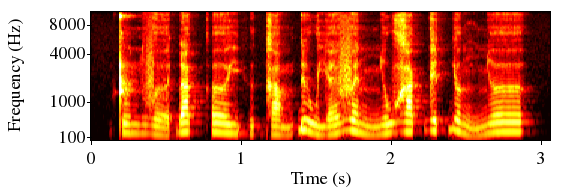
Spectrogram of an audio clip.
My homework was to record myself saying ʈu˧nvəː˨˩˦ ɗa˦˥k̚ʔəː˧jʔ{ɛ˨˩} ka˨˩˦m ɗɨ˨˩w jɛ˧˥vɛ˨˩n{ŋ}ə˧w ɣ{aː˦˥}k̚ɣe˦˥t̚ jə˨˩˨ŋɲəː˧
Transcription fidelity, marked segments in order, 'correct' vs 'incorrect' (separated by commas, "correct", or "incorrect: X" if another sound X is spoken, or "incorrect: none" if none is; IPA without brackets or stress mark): incorrect: ɨ˨˩, incorrect: ɲ, incorrect: a˦˥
